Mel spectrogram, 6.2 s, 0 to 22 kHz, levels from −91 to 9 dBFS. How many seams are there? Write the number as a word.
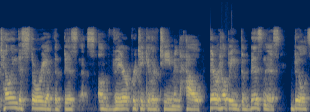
one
